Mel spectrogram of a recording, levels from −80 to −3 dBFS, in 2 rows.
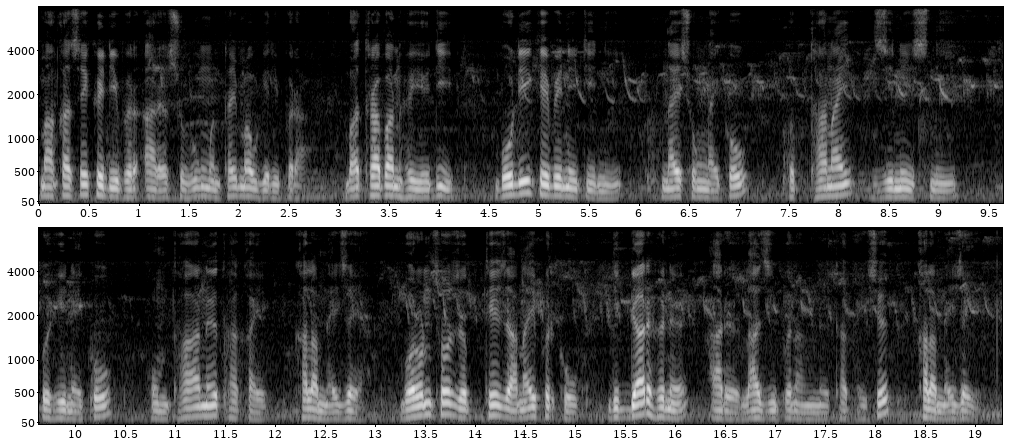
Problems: constant background noise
